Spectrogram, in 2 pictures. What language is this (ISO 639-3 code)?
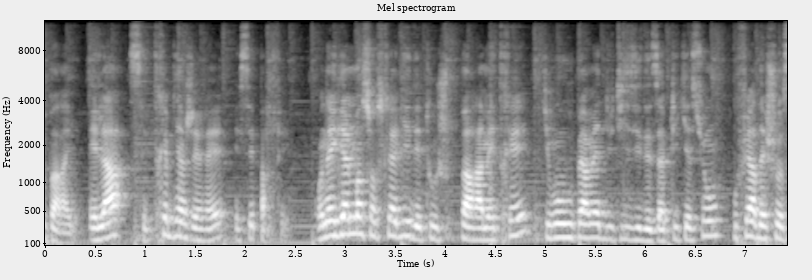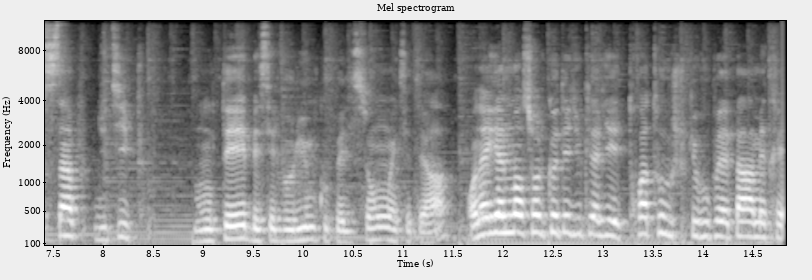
fra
